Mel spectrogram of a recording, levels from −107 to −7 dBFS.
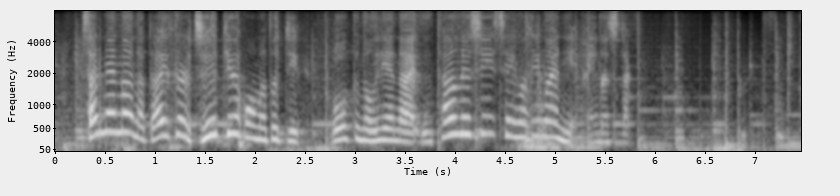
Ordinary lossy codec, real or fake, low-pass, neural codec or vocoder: none; fake; none; codec, 16 kHz, 0.5 kbps, X-Codec, HuBERT features, trained on balanced general audio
